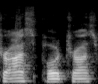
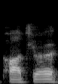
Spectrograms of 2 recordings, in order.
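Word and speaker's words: Poitras: Potross. What is it? Yeah. Potra is how you say it.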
